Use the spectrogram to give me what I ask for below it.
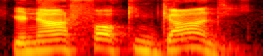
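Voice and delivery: ordinary talk, nothing marked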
